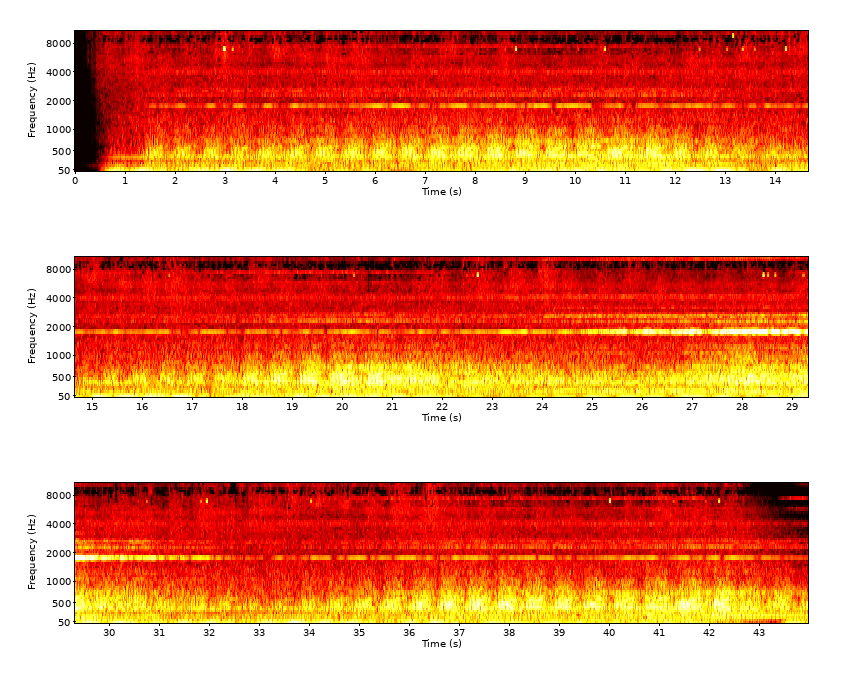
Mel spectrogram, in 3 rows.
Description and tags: Atmo Dark 2
Dark Atmo - Factory room
Ambience, Ambient, Atmo, Atmosphere, Creepy, Dark, Eerie, Environment, Fantasy, Film, Horror, Movie, Sci-Fi, Sound-Design, Spooky, Strange, Thriller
